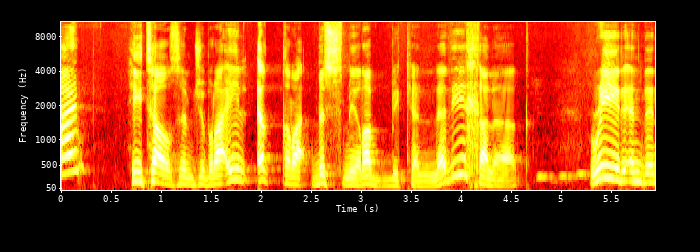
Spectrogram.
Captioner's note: Arabic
